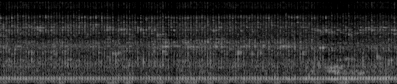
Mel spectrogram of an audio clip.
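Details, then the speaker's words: 1954 Johnson 5.5 HP two-stroke outboard, running after about 60 years, after magneto reinstall and carburetor rebuild, with water running: quick, even crackle at idle with no misses or surging; running smooth and healthy. "Wow, she sounds really good. I just adjust the low speed."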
